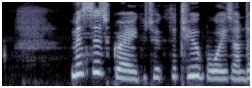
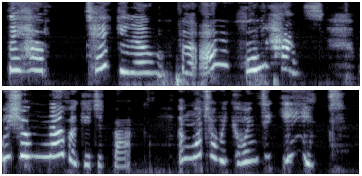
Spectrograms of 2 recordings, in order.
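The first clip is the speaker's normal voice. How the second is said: high, loud, panicky lament; distressed wail; 12 semitones higher, 8 dB louder than usual. A narrator's reading. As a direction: wail on at high pitch in dismay. Mother bird laments lost house.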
